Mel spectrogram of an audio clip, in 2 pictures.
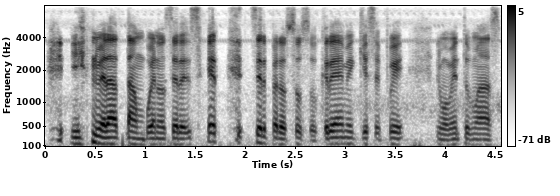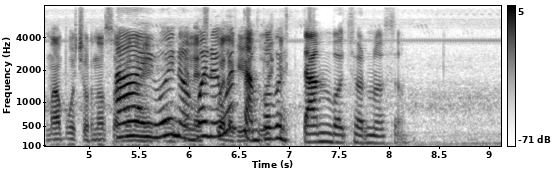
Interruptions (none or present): present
